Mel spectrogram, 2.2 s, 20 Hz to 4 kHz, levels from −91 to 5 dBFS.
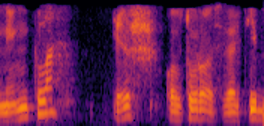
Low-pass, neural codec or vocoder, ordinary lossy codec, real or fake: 3.6 kHz; none; MP3, 24 kbps; real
